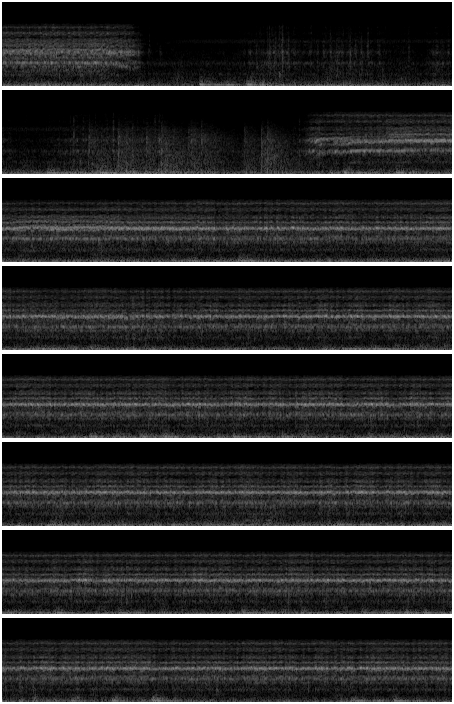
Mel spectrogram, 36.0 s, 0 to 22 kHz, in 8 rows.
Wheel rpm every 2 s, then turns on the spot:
110, 20, 20, 20, 150, 160, 160, 160, 160, 160, 160, 160, 160, 160, 160, 160, 160, 160.
2-6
